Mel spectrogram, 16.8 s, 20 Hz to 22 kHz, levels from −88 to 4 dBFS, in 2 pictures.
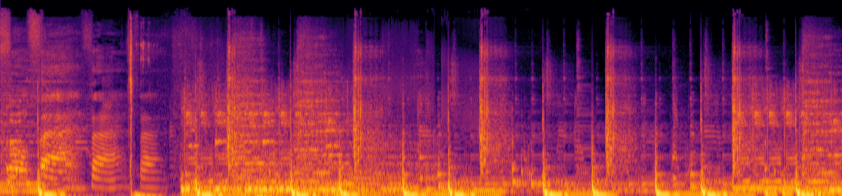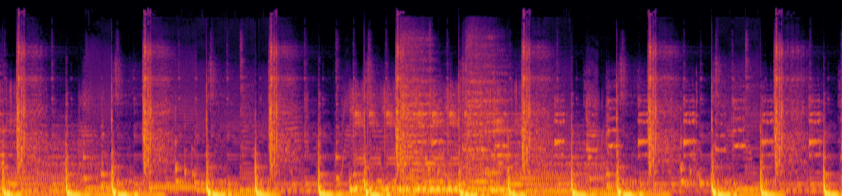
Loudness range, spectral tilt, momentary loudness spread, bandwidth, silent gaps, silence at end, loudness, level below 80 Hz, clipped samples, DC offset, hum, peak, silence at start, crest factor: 2 LU; -5.5 dB/octave; 7 LU; 17.5 kHz; none; 0 s; -16 LUFS; -16 dBFS; under 0.1%; under 0.1%; none; -2 dBFS; 0 s; 12 dB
